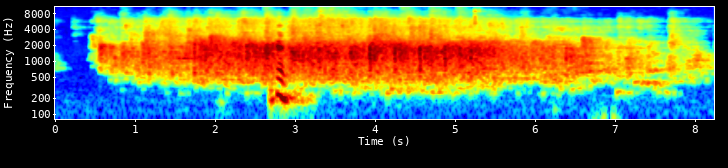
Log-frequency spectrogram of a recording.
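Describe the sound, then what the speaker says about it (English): Family and friends stand to applaud at a college graduation ceremony, a crowd of hands starting abruptly after a brief word and rolling steadily in a large hall before tapering away. "Let's give them a round of applause."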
